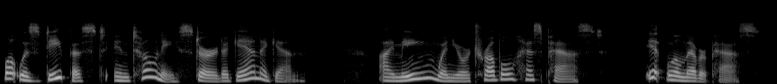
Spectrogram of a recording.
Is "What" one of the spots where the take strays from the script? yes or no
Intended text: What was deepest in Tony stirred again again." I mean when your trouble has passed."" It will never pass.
no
